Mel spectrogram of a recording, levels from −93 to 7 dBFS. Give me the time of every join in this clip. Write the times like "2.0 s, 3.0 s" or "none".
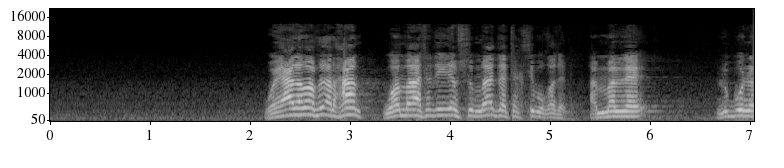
5.3 s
